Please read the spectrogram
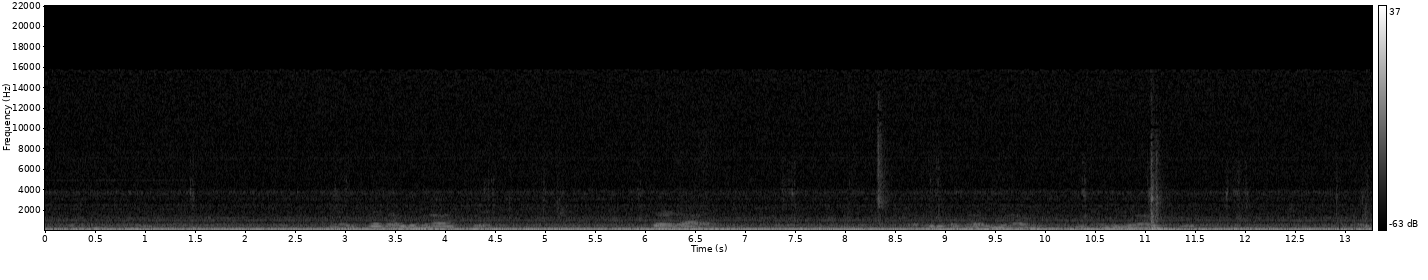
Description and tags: room tone of a quiet room, some voices heard in the background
